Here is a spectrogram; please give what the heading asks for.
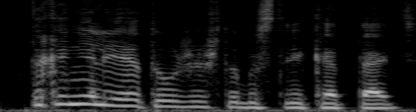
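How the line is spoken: Laughing. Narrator (Russian): рассмеялась Мария Федоровна

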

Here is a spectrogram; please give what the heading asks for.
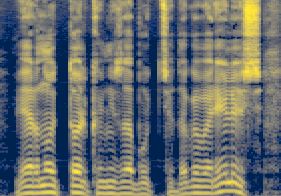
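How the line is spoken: Displeased bass voice. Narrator (Russian): недовольно пробасил Горький

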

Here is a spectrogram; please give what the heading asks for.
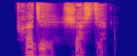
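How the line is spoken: Quiet. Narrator (Russian): тихо сказал Ракелов

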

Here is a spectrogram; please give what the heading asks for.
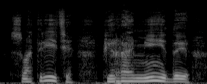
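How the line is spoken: Excited exclamation. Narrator (Russian): воскликнула Марина

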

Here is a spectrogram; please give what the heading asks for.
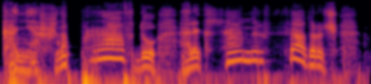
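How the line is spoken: Exclaiming. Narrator (Russian): воскликнула Ирина

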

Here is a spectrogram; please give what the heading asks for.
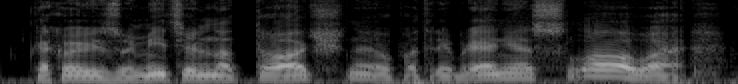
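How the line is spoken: Delighted exclamation. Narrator (Russian): воскликнул с восторгом

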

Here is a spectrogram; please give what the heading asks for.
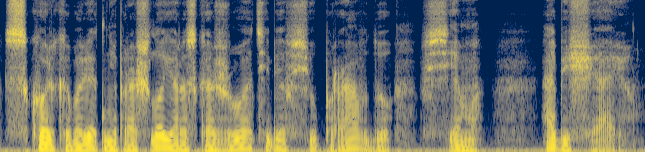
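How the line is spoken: Quietly said aloud. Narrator (Russian): тихо сказала вслух

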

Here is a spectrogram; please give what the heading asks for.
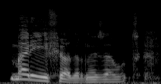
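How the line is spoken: Careless, then ringing laugh. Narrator (Russian): небрежно сказала она и звонко рассмеялась

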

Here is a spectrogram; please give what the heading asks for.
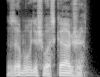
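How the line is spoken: Pleased mutter. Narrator (Russian): довольно пробормотал Савва

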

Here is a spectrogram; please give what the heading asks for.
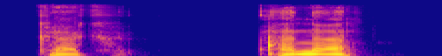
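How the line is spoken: Muffled question. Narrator (Russian): глухо спросил Савва

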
